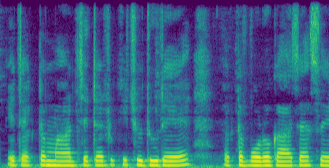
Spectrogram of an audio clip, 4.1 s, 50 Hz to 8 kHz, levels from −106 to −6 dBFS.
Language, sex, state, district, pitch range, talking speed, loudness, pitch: Bengali, female, Tripura, West Tripura, 195-210 Hz, 145 wpm, -14 LUFS, 200 Hz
